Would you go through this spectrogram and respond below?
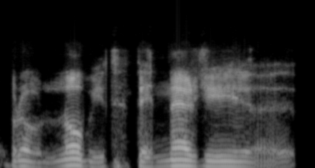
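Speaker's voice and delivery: usual speaking voice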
